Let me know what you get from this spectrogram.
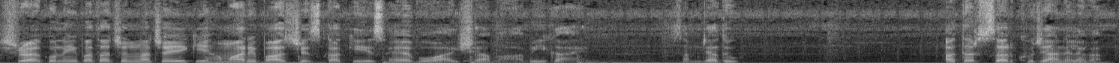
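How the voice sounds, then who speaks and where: A man's voice: on the high side, lively intonation, moderate pace, a bit bright, soft background music. A man narrating and playing a scheming, overweight amateur detective in an audio drama, with a wry, colloquial manner. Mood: conspiratorial. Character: overweight, scheming male amateur detective telling his story. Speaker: narrator and lead character.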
